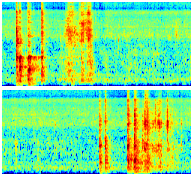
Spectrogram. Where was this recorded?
in a kitchen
